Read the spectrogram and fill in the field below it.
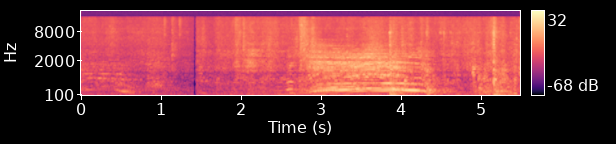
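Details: Gama cattle cow, an F1 Belgian Blue x Brahman cross with two calves, smaller but hard to handle while being weighed, gives a loud drawn-out moo with rich stacked harmonics, rising then falling, amid clatter of handling.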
